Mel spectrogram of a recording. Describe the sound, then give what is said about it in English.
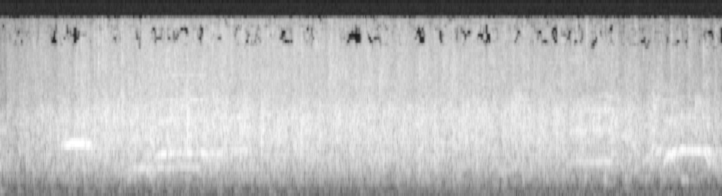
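An audience at a live ticketed show applauds with dense, steady clapping that holds an even level for the whole stretch and does not fade out. “thank you for the unexpected applause.”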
